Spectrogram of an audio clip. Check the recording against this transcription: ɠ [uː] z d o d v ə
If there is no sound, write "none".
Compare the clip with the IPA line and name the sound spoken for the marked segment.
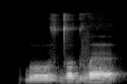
uː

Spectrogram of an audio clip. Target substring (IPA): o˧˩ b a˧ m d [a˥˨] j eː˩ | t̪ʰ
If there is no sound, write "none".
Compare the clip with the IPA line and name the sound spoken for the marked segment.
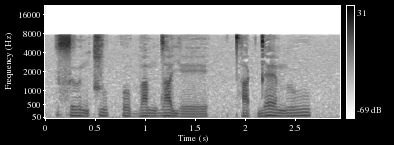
a˥˨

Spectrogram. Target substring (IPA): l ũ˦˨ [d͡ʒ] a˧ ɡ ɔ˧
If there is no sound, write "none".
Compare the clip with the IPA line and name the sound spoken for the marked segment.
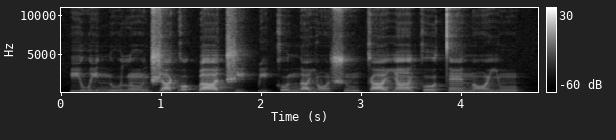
d͡ʒ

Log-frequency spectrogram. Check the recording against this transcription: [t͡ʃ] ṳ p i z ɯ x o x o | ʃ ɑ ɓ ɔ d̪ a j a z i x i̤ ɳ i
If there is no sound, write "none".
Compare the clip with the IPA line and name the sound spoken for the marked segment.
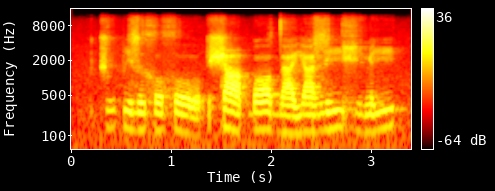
t͡ʃ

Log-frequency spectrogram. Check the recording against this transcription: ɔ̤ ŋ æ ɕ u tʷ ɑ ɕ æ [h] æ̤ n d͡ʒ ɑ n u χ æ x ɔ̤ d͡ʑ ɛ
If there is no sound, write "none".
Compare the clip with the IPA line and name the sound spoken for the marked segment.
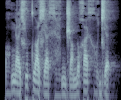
x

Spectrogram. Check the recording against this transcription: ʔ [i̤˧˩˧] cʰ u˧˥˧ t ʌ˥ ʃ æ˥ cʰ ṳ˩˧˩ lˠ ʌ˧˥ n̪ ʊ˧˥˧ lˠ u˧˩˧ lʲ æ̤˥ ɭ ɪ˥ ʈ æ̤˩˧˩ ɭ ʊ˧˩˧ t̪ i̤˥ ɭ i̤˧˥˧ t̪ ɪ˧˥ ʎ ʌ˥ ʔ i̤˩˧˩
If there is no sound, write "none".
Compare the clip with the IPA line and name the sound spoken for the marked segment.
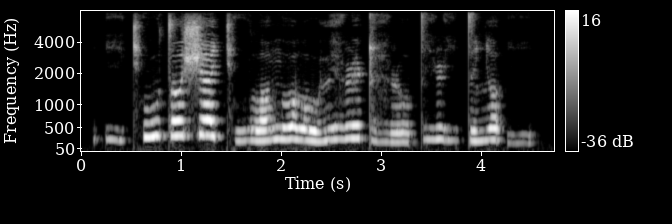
i̤˧˩˧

